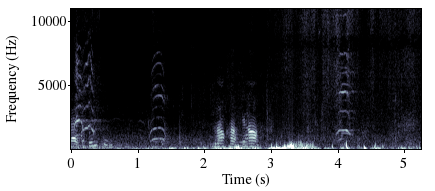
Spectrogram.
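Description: Geese honking near water while being fed, mixed with ducks, with someone talking over the calls; several bursts of honks come close and fairly loud.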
